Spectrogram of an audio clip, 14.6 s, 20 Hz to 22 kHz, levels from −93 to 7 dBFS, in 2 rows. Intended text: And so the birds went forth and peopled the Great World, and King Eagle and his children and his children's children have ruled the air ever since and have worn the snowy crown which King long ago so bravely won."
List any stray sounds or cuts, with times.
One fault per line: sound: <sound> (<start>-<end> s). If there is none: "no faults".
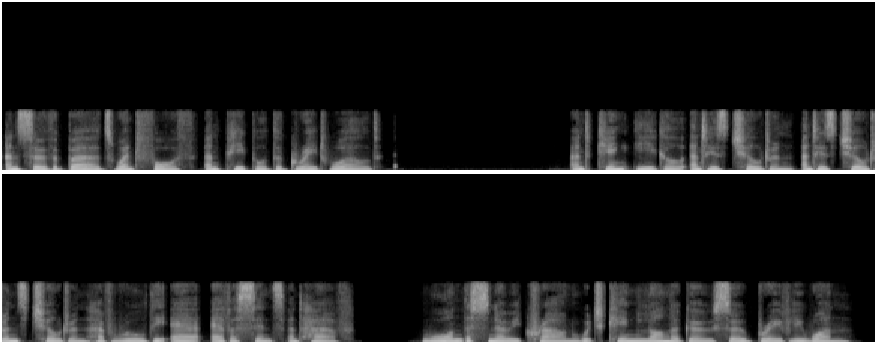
no faults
